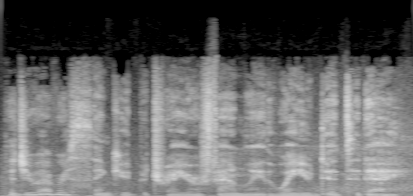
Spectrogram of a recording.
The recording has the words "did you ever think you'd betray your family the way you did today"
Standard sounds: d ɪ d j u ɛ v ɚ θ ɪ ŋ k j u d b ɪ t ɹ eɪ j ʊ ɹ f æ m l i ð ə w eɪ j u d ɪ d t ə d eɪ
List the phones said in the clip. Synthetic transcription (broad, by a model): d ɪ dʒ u ɛ v ɚ θ ɪ ŋ k j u d b ɪ t ɹ eɪ j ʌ ɹ f æ m l i ð ə w eɪ j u d ɪ d t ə d eɪ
